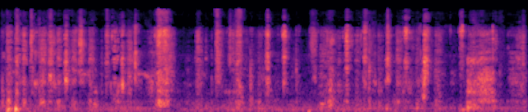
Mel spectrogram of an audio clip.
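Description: A man chews wet food loudly, close to the microphone.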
